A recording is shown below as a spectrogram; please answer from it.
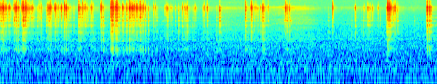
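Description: Fingertips rub and spread glass gems in a wet tray of water, making them clack together. The result is a scattered run of short, bright clicks with almost no ring, clustered at the start and then sparser, over a soft hiss.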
